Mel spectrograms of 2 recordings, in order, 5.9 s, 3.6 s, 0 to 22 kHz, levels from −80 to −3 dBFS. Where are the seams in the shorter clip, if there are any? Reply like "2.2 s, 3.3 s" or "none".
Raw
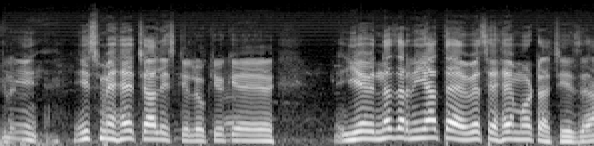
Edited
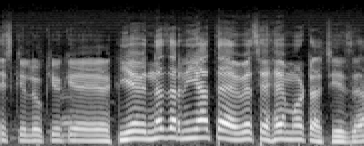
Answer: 1.1 s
